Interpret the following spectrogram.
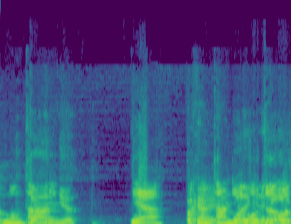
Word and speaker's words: Montagne: I think because it's French. It's like the E is more like it's more like montagne. It's like more montagne.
